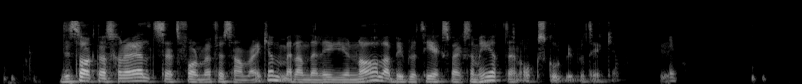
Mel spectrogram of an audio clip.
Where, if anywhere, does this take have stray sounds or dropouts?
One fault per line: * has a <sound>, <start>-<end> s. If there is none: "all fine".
* has a laugh, 6.6-6.8 s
